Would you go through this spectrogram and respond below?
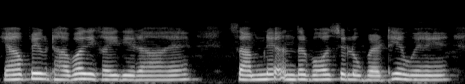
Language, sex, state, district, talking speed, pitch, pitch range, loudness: Hindi, female, Uttar Pradesh, Lalitpur, 205 wpm, 220 Hz, 215-235 Hz, -14 LUFS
